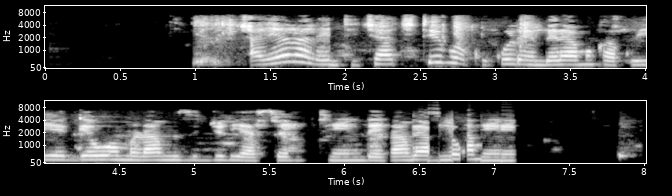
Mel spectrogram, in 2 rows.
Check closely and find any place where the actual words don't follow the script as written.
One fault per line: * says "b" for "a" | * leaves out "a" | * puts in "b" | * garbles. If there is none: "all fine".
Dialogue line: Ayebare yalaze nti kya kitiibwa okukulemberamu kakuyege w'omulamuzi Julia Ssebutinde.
* leaves out "yalaze"
* garbles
